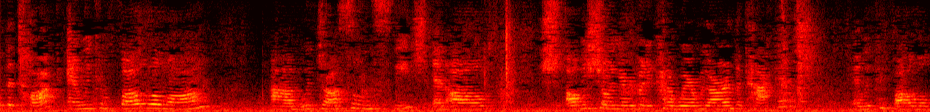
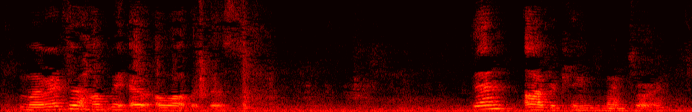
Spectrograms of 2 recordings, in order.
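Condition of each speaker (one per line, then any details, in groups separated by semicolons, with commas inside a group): No condition
Traumatic brain injury; eight years since injury; difficulty talking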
